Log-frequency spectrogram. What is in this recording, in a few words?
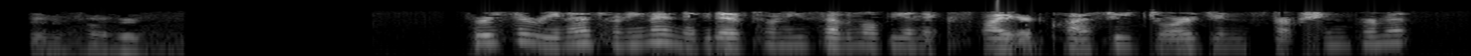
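Tempe Police Department, scanner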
